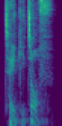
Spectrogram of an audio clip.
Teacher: We're linking the consonant with the vowel of the next word.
